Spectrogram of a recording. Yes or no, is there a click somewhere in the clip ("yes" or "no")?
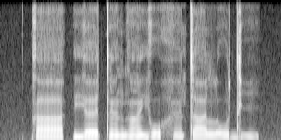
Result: no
